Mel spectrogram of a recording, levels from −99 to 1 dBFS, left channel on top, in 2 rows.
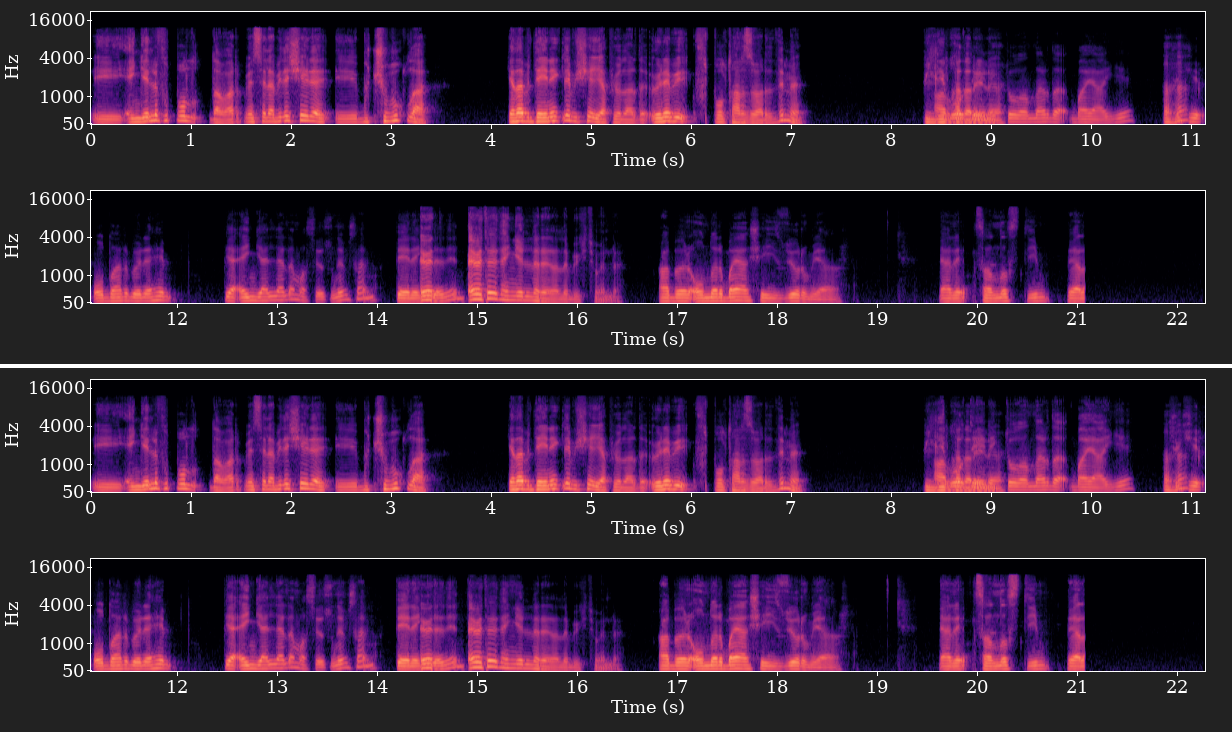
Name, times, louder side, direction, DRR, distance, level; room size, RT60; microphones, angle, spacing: voice 1, 0.0-3.4 4.2-7.1 8.3-9.1 10.7-11.0 14.4-14.6 14.9-16.4, left 1 dB, 25° left, 3.4 m, -29 dB
voice 2, 8.4-10.4 11.0-12.0 12.5-14.9 16.8-18.6 19.6-21.1, right 1 dB, 70° right, 5.2 m, -30 dB
head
